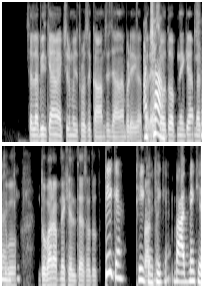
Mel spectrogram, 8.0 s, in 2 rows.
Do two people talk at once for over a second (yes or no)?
no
